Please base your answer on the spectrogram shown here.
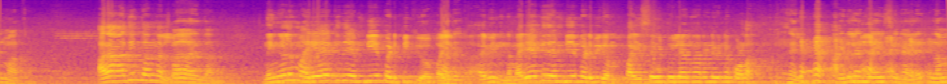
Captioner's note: sarcastic laugh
